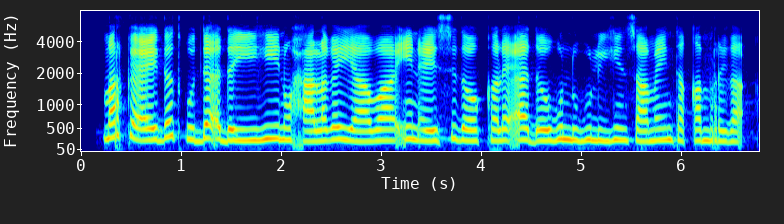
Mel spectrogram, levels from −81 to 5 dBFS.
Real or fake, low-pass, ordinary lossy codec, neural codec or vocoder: real; 7.2 kHz; none; none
